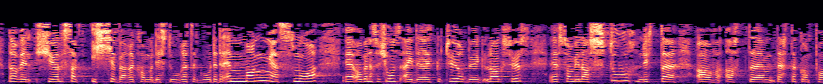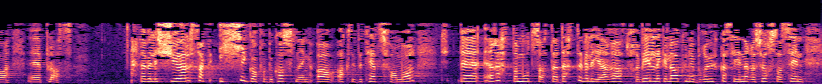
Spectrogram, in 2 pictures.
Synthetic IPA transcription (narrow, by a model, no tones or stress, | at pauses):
d̪̥ɑːʋɪlçøːlsɑkt̪ɪçːəbæːɾəkʰɔmːəd̪ɪst̪uːɾət̪ʰɪlɡuːd̪əd̪ɛ̰ʔæɾmɑŋːəsmoː | ɔɾɡɑnɪsɑʃuːnsæ̰ɪd̪əkʉlt̪ʰʉːɾbʏɡlɑːɡshʉːssɔmʋɪlhɑːst̪uːʁnʏt̪ːəʔɑʋɑt̪d̪ɛt̪ːəkʰɔmːpʰɔpʰlɑ̰sː | d̪̥ɛʋɪlːəʃøːlsɑk̚t̪ɪçːəɡoːpʰɔbəkʰɔst̪nɪŋɑʋɑkt̪ɪʋɪt̪ʰeːt̪sfɔɾmoːld̪ɛæɾɛt̪ːɔmuːt̪sɑt̪ːəd̪ɛt̪ːəʋɪld̪əjæːɾəɑt̪fʁɪʋɪlːɪɡəlɑːɡ̚kʰʉnːəbɾʉːkəsiːnəɾɛsʉɾsəʁsɪn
